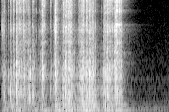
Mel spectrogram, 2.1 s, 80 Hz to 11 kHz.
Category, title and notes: Sound effects > Objects / House appliances
forks handling1
foley, cutlery, silverware, forks, kitchen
